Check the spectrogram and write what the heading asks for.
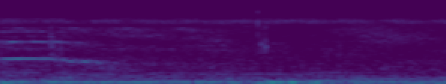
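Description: A single drawn-out animal call: a held tone that falls away and ends under a second in, over a low steady rumble.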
